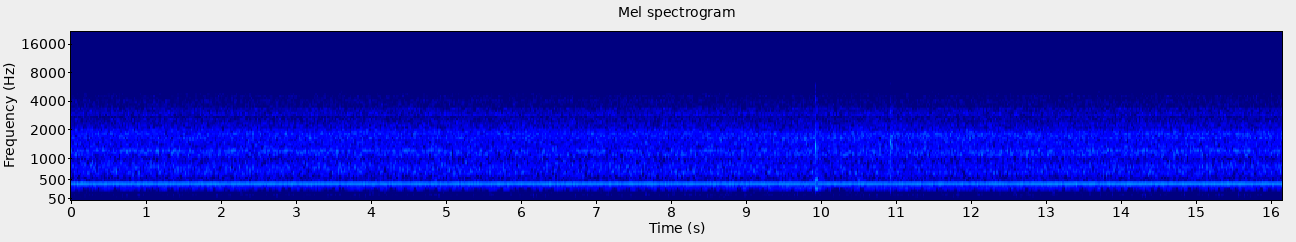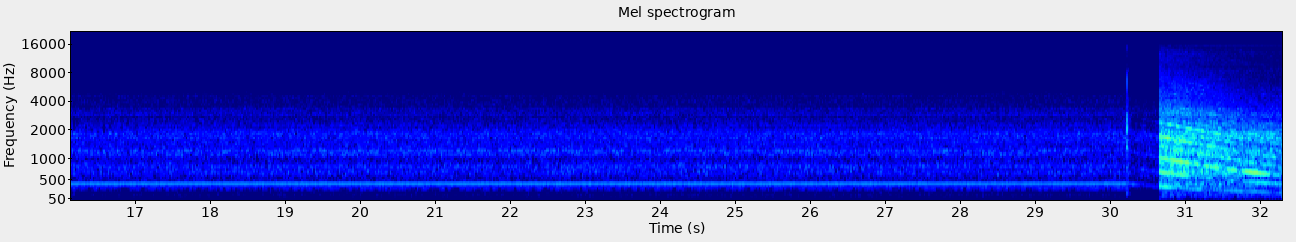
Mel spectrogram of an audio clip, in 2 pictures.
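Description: Vacuum motor running steadily with a constant hum, pulling suction through the PVC pipe so the primer and glue are drawn into the crack in the fitting. A small click about ten seconds in.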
